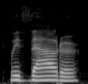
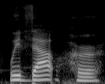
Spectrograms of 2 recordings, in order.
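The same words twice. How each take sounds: First: The t is voiced and linked to the vowel. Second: The t at the end of without is dropped. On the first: "辅元连读，并且可以浊化一下" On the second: "without 末尾t 不发音"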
